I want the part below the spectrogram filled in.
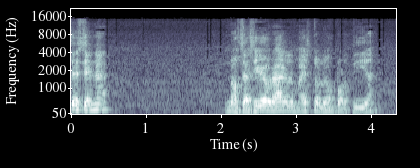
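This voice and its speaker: A man speaking at a fairly slow pace, with audible room echo and noticeable background noise. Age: 70s. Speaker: history teacher. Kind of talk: lecture. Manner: conversational, digressive.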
